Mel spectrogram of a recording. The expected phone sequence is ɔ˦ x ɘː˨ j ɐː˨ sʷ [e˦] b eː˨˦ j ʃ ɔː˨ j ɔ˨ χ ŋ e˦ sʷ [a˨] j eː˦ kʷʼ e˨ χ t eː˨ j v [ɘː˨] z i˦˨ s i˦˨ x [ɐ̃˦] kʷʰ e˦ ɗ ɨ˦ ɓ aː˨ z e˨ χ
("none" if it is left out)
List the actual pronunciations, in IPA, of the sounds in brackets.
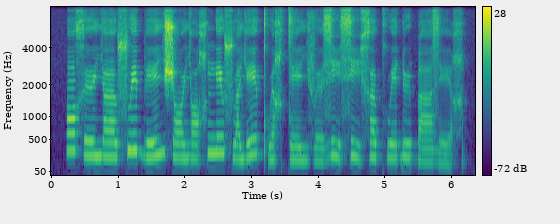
e˦, a˨, ɘ˨, ɐ˦

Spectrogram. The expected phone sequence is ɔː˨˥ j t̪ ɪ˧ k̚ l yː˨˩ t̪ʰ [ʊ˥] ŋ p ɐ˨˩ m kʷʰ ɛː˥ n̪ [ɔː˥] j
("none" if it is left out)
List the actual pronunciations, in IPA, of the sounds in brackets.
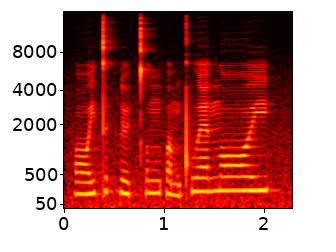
ʊ˧, ɔː˥

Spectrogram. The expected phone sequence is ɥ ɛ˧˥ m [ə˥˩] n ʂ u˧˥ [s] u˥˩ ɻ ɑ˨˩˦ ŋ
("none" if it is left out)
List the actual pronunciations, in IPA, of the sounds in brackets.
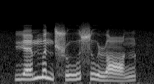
ə˥˩, s

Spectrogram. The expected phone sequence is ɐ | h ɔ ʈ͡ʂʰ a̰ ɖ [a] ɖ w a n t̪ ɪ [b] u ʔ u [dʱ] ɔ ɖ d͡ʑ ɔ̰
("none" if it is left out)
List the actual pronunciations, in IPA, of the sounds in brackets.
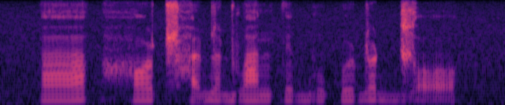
a, b, ɖ

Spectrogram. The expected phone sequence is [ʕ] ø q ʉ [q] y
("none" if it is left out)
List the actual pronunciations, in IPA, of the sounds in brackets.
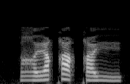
ʁ, q

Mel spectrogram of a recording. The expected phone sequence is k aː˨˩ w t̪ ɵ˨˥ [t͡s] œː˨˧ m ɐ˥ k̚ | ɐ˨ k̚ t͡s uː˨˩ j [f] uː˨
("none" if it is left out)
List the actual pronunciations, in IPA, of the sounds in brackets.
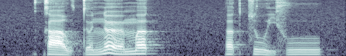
n, f

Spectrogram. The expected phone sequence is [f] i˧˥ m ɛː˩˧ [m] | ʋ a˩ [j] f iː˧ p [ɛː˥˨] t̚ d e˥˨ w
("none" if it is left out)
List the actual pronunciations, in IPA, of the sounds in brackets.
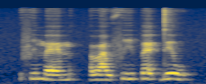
f, m, w, ɛː˥˨

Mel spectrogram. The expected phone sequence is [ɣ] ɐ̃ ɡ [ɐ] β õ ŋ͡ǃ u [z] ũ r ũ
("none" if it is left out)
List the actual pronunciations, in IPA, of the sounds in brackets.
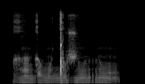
ɣ, ɐ, ʒ

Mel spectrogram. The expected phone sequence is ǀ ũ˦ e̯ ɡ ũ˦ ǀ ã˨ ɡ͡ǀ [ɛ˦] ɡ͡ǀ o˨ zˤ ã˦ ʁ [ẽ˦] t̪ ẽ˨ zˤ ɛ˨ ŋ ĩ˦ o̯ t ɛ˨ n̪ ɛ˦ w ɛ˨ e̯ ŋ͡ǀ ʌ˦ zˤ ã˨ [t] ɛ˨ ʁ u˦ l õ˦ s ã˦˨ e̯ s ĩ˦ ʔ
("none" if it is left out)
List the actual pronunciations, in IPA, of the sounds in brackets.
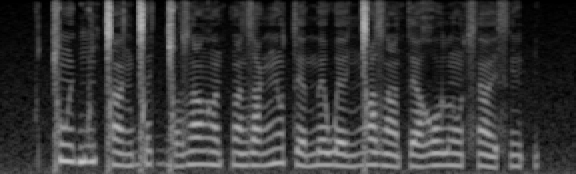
ɛ˦, ẽ˨, t

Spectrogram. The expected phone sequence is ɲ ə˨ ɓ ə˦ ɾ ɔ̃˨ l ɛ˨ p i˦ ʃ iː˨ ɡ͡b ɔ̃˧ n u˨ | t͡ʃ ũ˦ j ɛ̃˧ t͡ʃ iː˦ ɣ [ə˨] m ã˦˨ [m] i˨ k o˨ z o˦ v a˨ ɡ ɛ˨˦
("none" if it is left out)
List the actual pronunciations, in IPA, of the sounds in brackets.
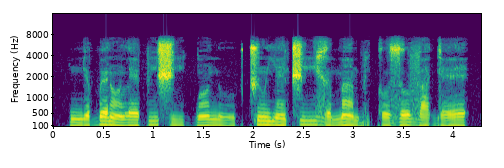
ə˨, b

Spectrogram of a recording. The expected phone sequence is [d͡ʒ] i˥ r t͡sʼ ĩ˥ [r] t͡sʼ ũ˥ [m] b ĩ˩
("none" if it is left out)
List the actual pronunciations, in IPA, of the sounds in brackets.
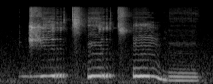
d͡ʒ, r, m

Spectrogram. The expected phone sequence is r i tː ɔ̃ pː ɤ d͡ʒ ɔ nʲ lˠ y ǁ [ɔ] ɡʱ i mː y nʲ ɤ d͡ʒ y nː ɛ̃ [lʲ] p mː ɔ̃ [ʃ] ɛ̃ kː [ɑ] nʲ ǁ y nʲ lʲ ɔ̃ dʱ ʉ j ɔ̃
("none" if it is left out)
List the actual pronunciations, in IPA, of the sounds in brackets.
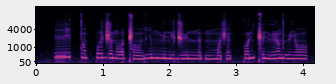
ɔ̃, none, ʃ, ɔ

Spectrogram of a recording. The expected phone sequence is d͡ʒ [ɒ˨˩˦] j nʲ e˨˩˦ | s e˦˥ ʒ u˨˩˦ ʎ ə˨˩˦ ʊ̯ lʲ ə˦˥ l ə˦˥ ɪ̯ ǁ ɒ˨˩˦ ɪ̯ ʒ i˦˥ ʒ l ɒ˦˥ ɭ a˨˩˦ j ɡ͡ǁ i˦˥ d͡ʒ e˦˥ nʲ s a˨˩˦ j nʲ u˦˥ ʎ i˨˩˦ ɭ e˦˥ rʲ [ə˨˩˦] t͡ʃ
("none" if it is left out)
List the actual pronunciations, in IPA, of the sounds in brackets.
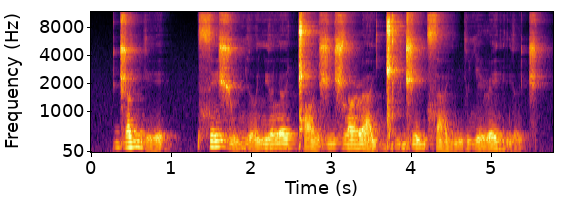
ɒ˦˥, ə˨˩˦

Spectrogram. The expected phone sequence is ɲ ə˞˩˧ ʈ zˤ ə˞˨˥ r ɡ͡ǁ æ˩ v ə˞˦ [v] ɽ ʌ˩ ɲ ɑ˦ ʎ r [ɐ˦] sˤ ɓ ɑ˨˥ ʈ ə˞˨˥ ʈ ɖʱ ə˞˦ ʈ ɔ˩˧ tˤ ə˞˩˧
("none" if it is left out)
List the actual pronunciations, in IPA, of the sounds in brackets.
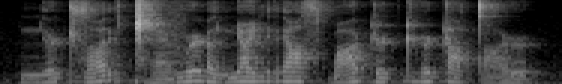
none, æ˦

